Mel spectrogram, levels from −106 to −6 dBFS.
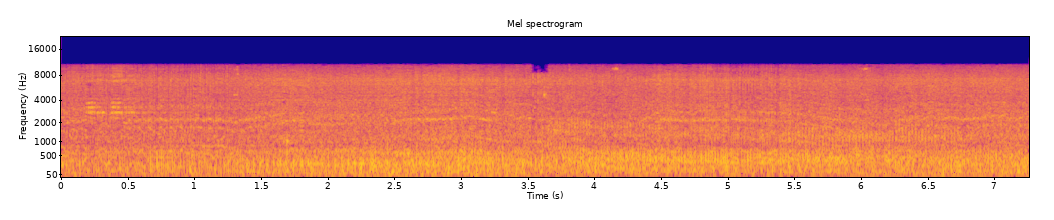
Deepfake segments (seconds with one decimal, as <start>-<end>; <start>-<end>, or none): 0.0-1.3; 4.8-5.4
